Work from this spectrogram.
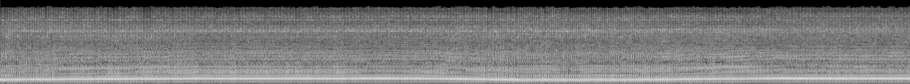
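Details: Saito FA-100 glow four-stroke after rebuild (new bearings, gasket set, tappets; exhaust tappet was mushroomed), APC 14x6 prop, Omega 10% fuel, OS F plug: steady high buzz dips briefly mid-run, then climbs back and holds clean and even; healthy.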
